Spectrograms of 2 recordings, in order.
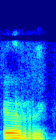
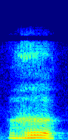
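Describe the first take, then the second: First: The R is made the Spanish way. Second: The R is made the French way. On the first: This is an R that French does not use. The speaker calls it wrong. "and not that R" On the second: This is the R that French uses. The speaker calls it right. "that's why we have that R"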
